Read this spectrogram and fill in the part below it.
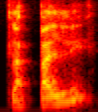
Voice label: "tlapalli", Náhuatl; color

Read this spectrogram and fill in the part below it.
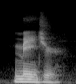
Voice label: "major", English; Consonants in American English; easypronunciation

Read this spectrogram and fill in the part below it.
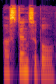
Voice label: "ostensible", American English; ɑː - ɒ

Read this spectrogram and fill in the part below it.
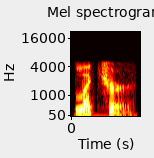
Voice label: "lecture" noun

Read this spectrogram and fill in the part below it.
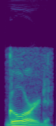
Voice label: "gourd", English; noun

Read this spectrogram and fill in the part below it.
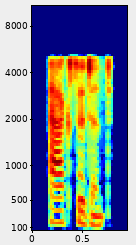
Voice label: "accident", English

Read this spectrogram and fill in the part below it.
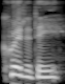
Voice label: "quiddity", American English

